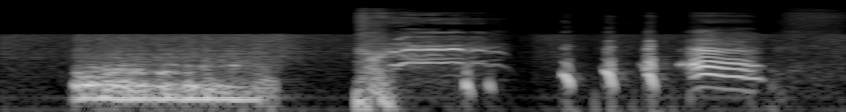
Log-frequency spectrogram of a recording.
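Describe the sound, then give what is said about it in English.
A man lets out a long, low, raspy snore, then a few throaty grunts and short snorting bursts follow, ending on a rising nasal groan. “He's got a little snore. Not too deep a snore, though.”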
